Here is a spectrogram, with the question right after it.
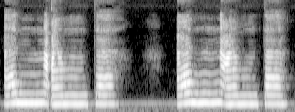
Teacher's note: Titik artikulasi huruf nun adalah ujung lidah dan gusi gigi depan atas. · makhraj huruf nun tertutup dari segi lidah. Akan tetapi ada suara yang keluar dari khayshum karena huruf nun memiliki 2 makhraj, yaitu makhraj lisani dan juga makhraj khayshumi.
